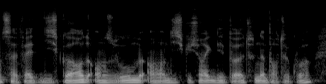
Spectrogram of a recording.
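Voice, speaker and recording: Recorded very cleanly over a silent background, a man speaks in a calm tone. His voice is dark and mellow. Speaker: tech reviewer and streamer. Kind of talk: product review.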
